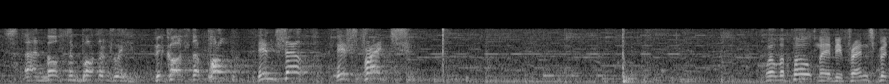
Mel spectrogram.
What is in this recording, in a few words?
french; knightstale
